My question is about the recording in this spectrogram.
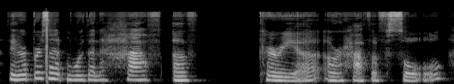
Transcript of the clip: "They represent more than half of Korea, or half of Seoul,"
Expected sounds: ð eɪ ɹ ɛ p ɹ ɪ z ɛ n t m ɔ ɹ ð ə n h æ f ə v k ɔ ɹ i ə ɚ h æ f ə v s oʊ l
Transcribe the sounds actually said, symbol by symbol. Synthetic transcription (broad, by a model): ð eɪ ɹ ɛ p ɹ ɪ z ɛ n t m ɔ ɹ ð ə n h æ f ə v k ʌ ɹ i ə ɚ h æ f ə v s oʊ l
